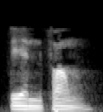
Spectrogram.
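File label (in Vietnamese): "tien phong", Vietnamese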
